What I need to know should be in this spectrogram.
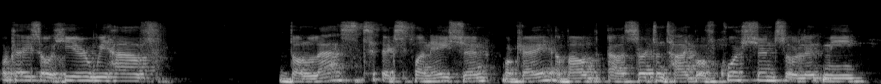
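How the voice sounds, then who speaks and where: Slow, hesitant male teacher in an echoey room. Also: on the high side. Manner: slow, hesitant, many fillers and okays. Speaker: English teacher. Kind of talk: online class explanation. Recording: muffled echoey room, faint noise.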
